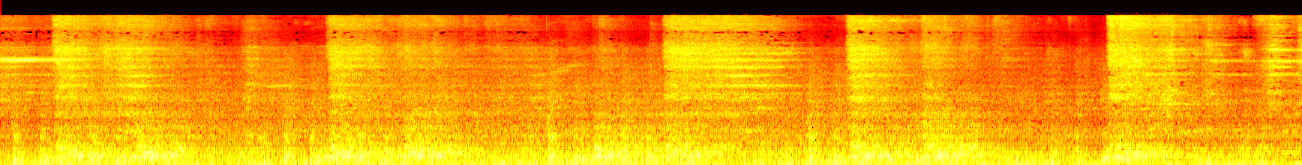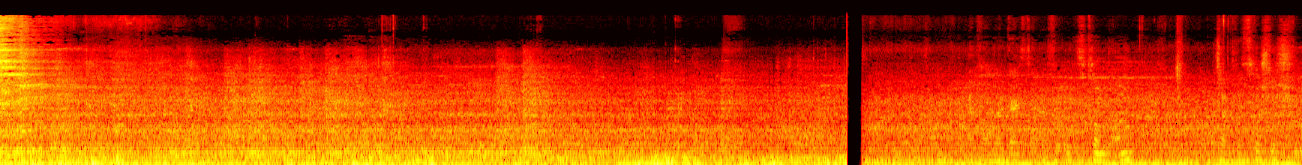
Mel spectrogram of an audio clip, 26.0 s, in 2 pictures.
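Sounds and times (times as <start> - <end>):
train wheel squeal: 0.0 - 1.8, 6.6 - 9.4, 11.1 - 13.6
train rumble: 0.0 - 26.0.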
